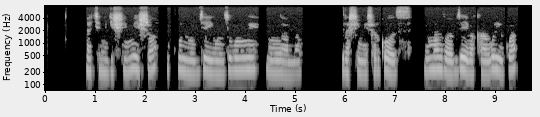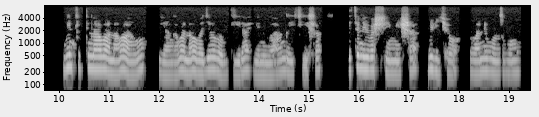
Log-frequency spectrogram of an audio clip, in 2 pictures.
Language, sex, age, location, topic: Kinyarwanda, female, 18-24, Kigali, health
